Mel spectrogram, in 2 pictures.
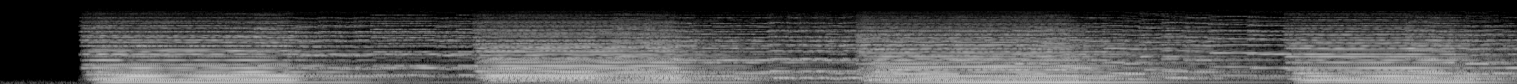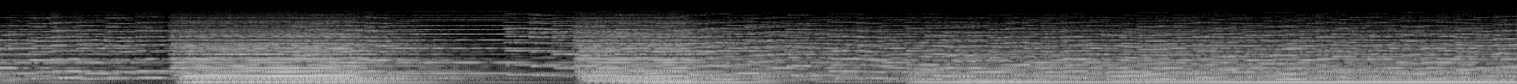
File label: Fantasia Fugue in G minor, Great Organ; BWV542 Great - I. Fantasia; Bach; Bach Great Organ Works; Johann Sebastian Bach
